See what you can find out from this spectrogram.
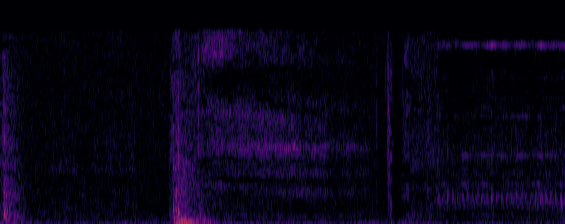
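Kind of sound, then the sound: household object, door closing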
